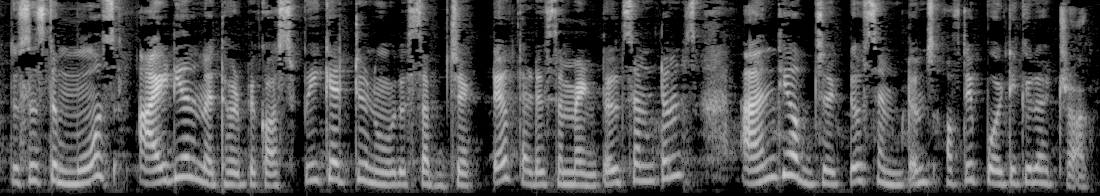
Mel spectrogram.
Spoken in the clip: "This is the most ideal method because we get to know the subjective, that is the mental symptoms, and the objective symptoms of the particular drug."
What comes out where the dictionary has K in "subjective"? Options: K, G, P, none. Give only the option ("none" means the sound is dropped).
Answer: K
